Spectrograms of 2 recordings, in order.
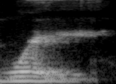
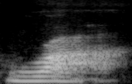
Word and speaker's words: Ra: the Asian pronunciation of the word r they pronounce it as Ray okay it's a common mispronunciation of raw okay ke is a Japanese word for internal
